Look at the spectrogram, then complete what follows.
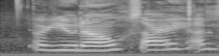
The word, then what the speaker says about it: Yuno: But there isn't too much character development besides Yuki and Uni. Or Yuno, sorry, I've been saying her name wrong.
